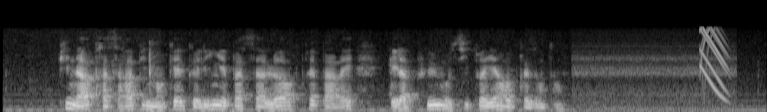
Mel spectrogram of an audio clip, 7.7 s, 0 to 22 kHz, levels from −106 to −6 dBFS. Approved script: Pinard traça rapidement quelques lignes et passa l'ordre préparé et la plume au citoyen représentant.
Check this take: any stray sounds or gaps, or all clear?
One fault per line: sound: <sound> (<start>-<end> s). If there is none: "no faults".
sound: chirp (7.0-7.3 s)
